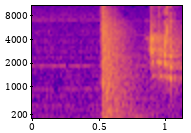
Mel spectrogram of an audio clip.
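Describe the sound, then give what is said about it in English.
A refrigerator door swings shut with a single dull low thud. A brief, higher clatter follows about a third of a second later. “She closes the fridge”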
